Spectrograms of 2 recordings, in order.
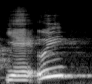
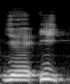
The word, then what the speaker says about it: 예의: 그래서 발음이 두 개가 허용됩니다. 예의, 예이 모두 맞습니다.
